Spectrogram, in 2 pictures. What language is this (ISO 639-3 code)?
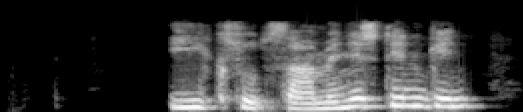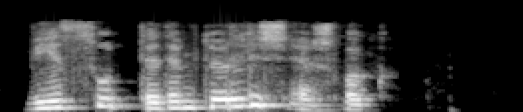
mrj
